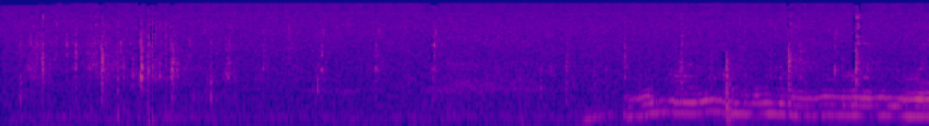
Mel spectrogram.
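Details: Domestic cat making weird noises while eating its food: soft chewing and clicks, then a drawn-out moaning tone that rises and holds, wavering steadily to the end.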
